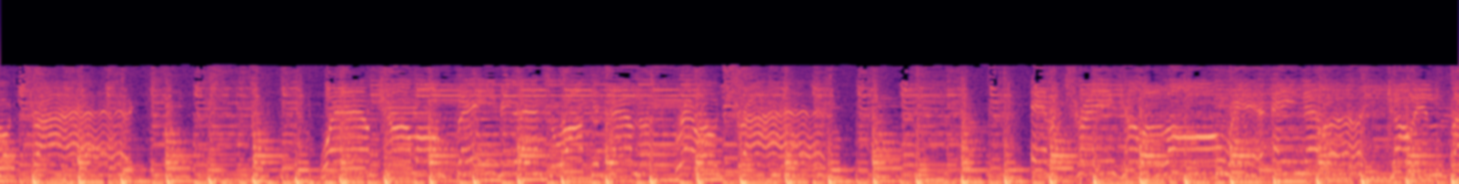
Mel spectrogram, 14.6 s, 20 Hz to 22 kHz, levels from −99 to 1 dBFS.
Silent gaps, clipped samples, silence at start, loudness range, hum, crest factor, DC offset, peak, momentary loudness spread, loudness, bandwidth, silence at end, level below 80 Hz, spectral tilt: none; under 0.1%; 0 s; 1 LU; none; 14 dB; 0.5%; -2 dBFS; 3 LU; -18 LUFS; 5.4 kHz; 0 s; -22 dBFS; -8.5 dB/octave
